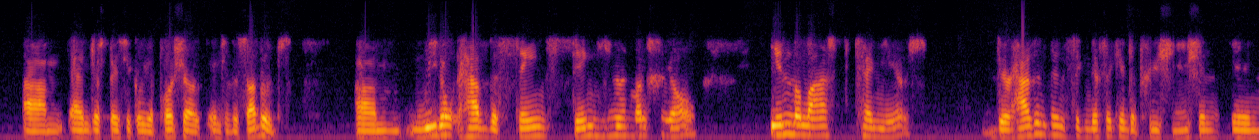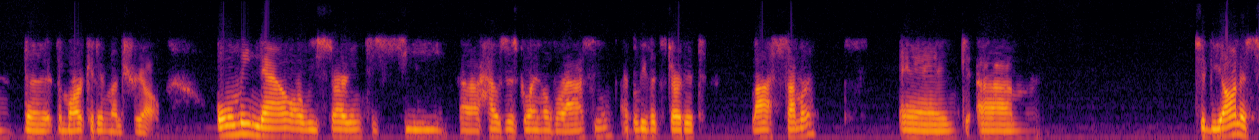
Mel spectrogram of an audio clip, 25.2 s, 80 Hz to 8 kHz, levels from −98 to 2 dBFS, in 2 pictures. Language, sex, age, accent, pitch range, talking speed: English, male, 30-49, American, 115-130 Hz, 140 wpm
